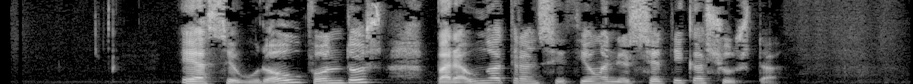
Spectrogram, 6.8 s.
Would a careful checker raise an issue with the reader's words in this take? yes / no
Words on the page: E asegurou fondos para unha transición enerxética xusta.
no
